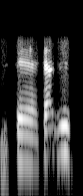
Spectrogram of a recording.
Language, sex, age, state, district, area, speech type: Bodo, female, 45-60, Assam, Udalguri, rural, conversation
